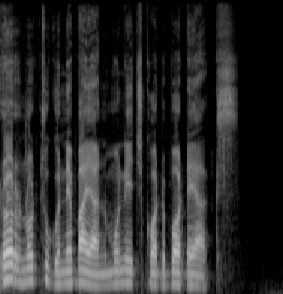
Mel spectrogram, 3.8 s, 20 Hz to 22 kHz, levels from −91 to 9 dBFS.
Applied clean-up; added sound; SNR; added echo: neural mask model DeepFilterNet 3.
